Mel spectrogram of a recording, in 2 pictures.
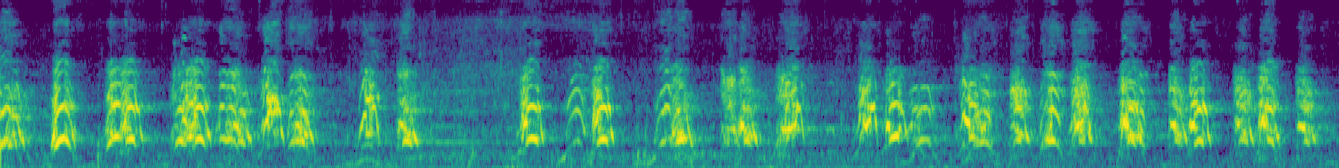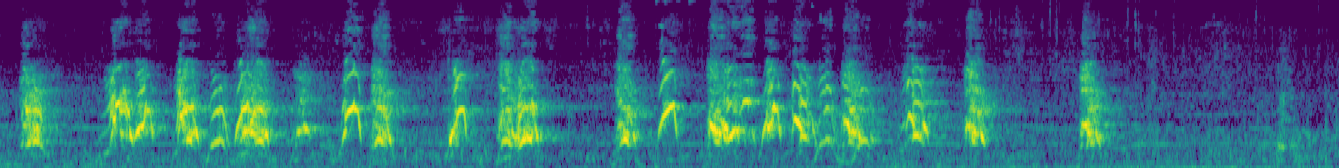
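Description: Welsh Corgis barking: long runs of sharp, yappy barks, about three a second, with brief pauses, dying away near the end.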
